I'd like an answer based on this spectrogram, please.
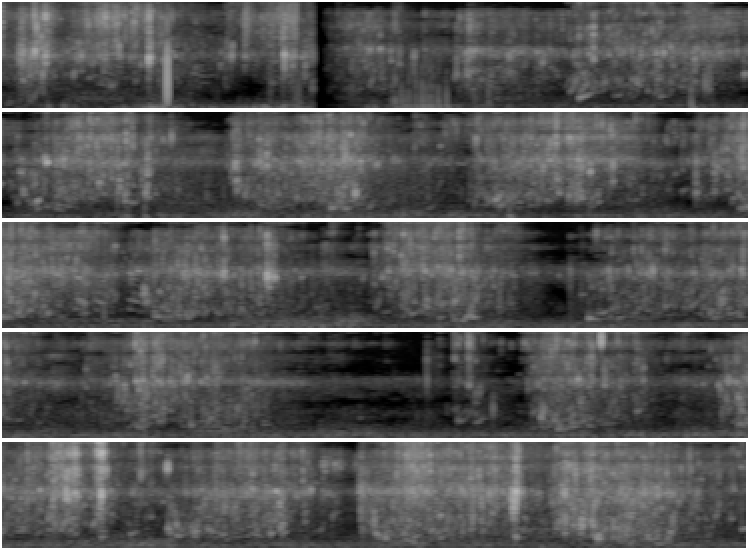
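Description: Shallow, stony river water splashing and sloshing close by, in uneven irregular surges.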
